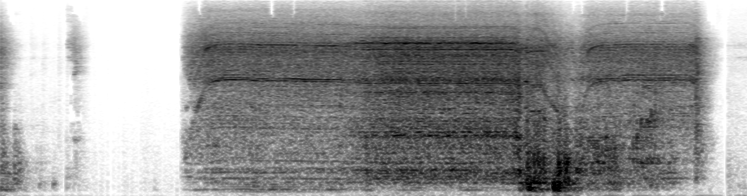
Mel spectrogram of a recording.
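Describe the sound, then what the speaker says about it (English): A drill whines steadily for about five seconds, loud and close, cutting a countersink in cast iron, starting abruptly after a few faint clicks and stopping sharply. "But first I want to drill the countersink, then drill the hole."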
